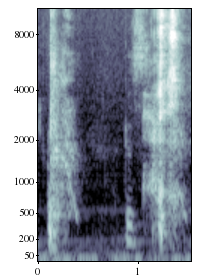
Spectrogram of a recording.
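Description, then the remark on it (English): Two loud, voiced sneezes in quick succession: a sharp burst, then a brief pause before a second, longer 'ah-choo' with a hissy, breathy release. No talking over them. “Won the cup right sneeze there.”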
